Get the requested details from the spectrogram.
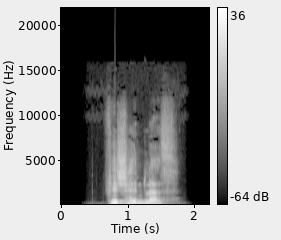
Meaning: genitive of Fischhändler
- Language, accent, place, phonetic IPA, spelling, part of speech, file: German, Germany, Berlin, [ˈfɪʃˌhɛndlɐs], Fischhändlers, noun, De-Fischhändlers.ogg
